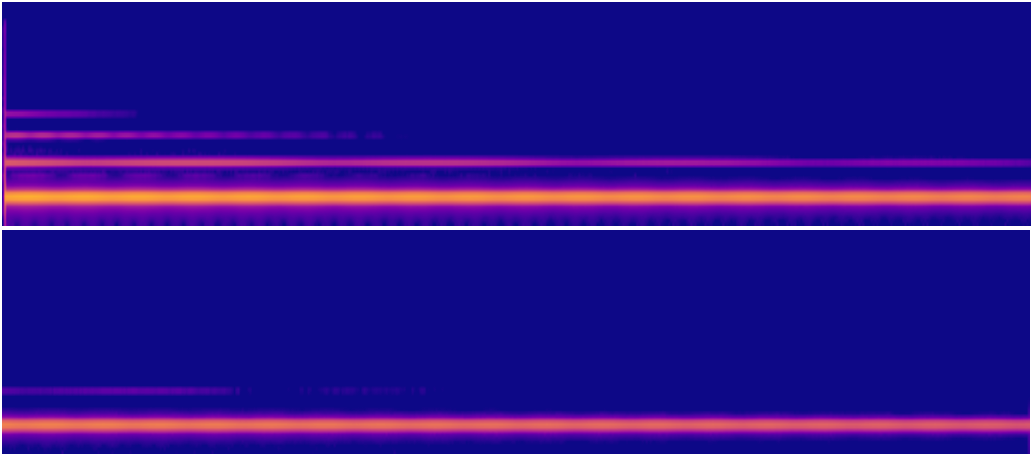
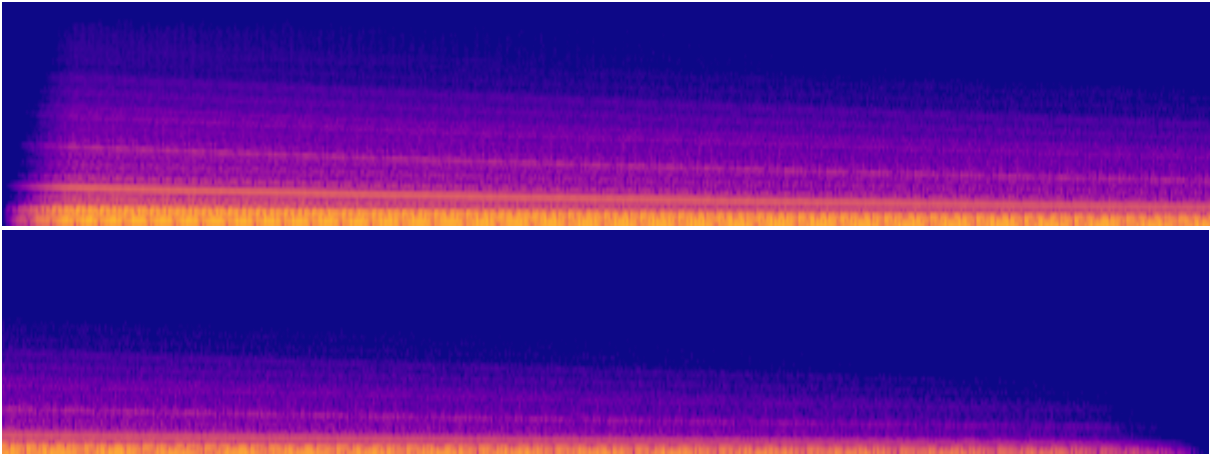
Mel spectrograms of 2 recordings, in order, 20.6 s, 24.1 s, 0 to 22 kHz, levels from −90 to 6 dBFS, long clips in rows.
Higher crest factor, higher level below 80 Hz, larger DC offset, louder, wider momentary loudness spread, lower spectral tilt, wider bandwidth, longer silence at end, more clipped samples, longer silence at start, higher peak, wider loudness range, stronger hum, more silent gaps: about the same, 12 dB vs 14 dB; second, under -90 dBFS vs -24 dBFS; neither; about the same, -25 LUFS vs -23 LUFS; about the same, 20 LU vs 19 LU; second, -0.5 dB/octave vs -12 dB/octave; second, 2.3 kHz vs 3 kHz; second, 0 s vs 1.05 s; neither; second, 0 s vs 0.2 s; second, -14 dBFS vs -8 dBFS; about the same, 18 LU vs 19 LU; neither; neither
